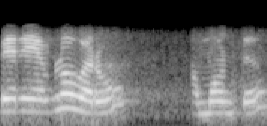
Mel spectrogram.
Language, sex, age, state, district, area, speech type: Tamil, female, 18-30, Tamil Nadu, Pudukkottai, rural, conversation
